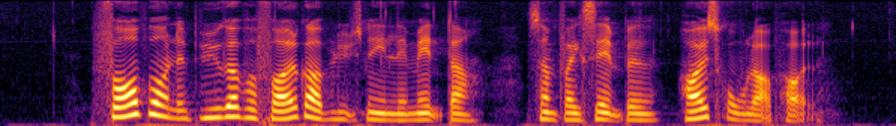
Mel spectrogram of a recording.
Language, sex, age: Danish, female, 32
